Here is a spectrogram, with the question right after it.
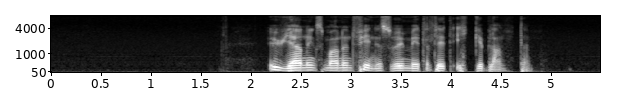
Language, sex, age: Norwegian, male, 40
